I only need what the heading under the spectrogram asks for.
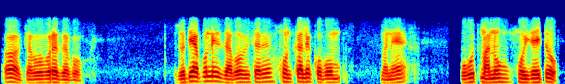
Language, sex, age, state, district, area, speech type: Assamese, male, 18-30, Assam, Barpeta, rural, conversation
